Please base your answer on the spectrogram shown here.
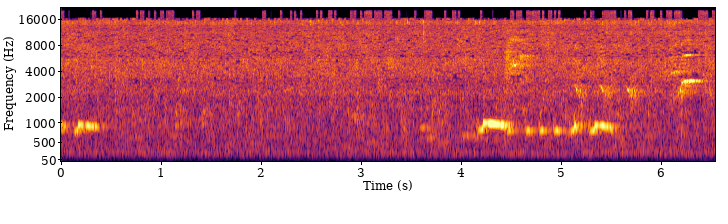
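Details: Zebra dove: a short coo near the start, then after a pause a full song phrase of a higher opening note and a quick series of even coos; scattered high chirps from other birds and faint background noise.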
